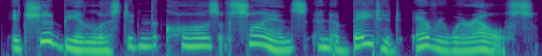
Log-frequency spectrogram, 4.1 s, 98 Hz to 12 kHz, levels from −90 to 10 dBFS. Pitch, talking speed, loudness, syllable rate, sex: 205 Hz, 190 wpm, -22 LUFS, 6.2 syllables/s, female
